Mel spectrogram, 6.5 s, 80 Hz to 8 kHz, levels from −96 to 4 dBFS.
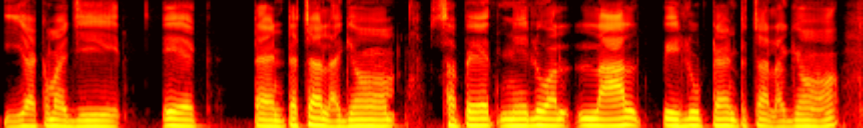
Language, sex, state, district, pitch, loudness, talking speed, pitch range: Garhwali, male, Uttarakhand, Tehri Garhwal, 145 Hz, -23 LUFS, 130 wpm, 135-155 Hz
